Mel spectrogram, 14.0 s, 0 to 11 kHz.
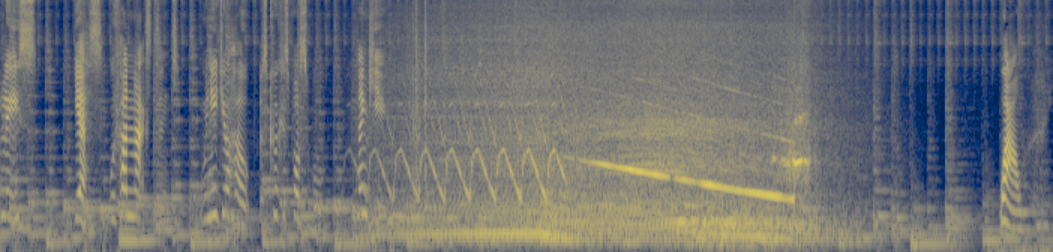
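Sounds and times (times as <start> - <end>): police siren wailing: 4.8 - 11.4.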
